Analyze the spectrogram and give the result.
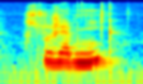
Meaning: servant
- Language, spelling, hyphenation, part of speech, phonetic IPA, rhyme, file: Czech, služebník, slu‧žeb‧ník, noun, [ˈsluʒɛbɲiːk], -ɛbɲiːk, Cs-služebník.ogg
